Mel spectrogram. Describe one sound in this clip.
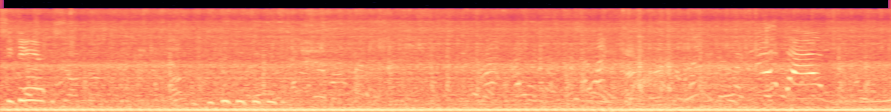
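Several people chatter nearby.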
